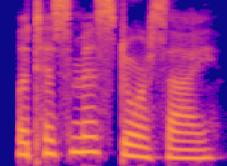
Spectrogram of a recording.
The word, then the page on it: latissimus dorsi: American English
